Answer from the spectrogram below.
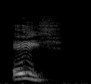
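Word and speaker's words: Aish (אש): Is spelled A-S-H, or the pronunciation is spelled A-S-H, and is pronounced Aish, and it looks like ash, and you're dealing with fire, flames of fire, supernatural fire accompanying theophany.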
